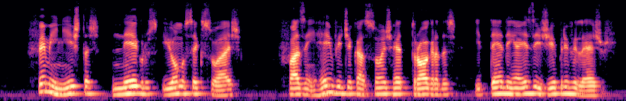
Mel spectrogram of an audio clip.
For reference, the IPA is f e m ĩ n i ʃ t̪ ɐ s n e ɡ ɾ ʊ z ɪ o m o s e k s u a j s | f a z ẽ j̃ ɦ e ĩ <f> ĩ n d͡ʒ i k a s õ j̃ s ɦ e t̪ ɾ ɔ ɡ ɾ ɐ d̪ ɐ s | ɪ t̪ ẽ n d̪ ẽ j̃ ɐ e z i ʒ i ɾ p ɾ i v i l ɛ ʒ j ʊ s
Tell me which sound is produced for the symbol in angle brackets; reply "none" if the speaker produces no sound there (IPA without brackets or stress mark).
v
